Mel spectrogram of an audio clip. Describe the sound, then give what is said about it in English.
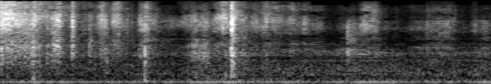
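Paper crinkling and rustling as a book page is folded, with a few sharp crackles early on easing into softer, continuous rustling. The sound is faint and there is no talk. “Actually, let's fold it up first so we know where we're at. One fold.”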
